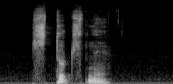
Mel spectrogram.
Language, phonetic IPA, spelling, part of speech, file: Polish, [ˈʃtut͡ʃnɨ], sztuczny, adjective, Pl-sztuczny.ogg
